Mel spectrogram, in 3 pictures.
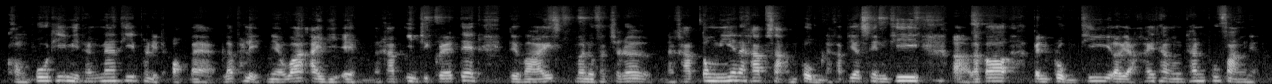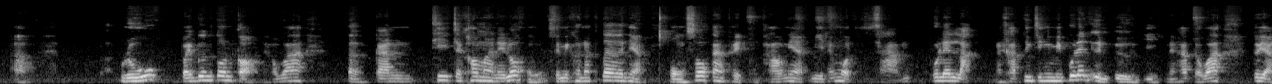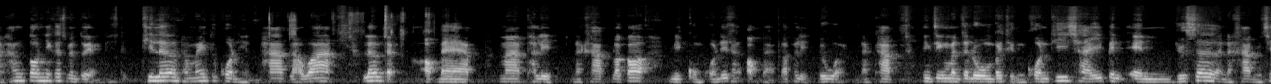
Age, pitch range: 20-39, 125-165 Hz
